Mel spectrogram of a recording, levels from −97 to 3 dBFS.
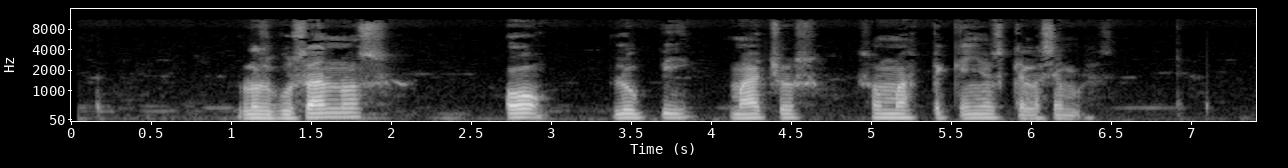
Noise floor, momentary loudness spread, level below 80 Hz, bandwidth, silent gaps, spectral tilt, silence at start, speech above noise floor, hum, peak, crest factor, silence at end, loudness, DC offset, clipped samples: -59 dBFS; 16 LU; -58 dBFS; 11.5 kHz; none; -6.5 dB/octave; 1.05 s; 37 dB; none; -2 dBFS; 22 dB; 1.05 s; -23 LUFS; under 0.1%; under 0.1%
